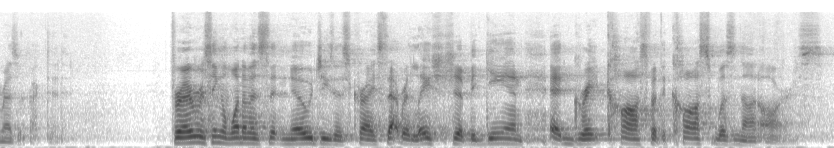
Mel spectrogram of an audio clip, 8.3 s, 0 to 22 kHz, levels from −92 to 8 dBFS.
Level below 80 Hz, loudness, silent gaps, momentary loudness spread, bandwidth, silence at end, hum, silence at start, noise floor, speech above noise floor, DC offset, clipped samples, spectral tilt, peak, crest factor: -80 dBFS; -27 LUFS; none; 11 LU; 16 kHz; 0.1 s; none; 0 s; -68 dBFS; 40 dB; under 0.1%; under 0.1%; -4 dB/octave; -8 dBFS; 20 dB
